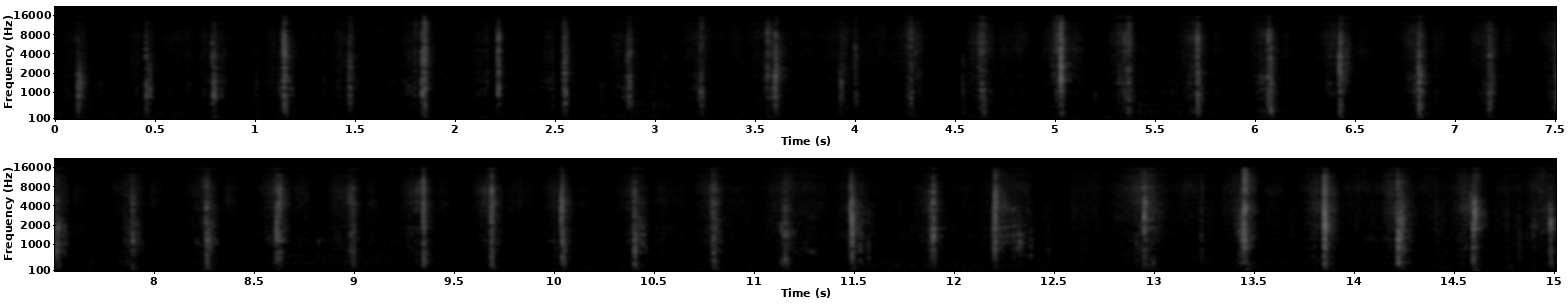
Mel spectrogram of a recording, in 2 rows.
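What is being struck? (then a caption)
Denim jeans back pocket. A pink rubber-gloved hand scratches with its fingertips at the back pocket area of tight blue denim jeans. About 40 short, dry, bright scratching strokes follow one another at an uneven pace, roughly two to three per second, with a hissy high texture, almost no low end, and no ring after each stroke.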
